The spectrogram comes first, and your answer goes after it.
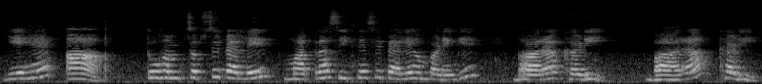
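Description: A woman teacher giving a children's Hindi phonics lesson, drawing syllables out slowly and calling the children "beta". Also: sits high. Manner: slow, drawn-out syllables for children. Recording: echoey room with faint background noise.

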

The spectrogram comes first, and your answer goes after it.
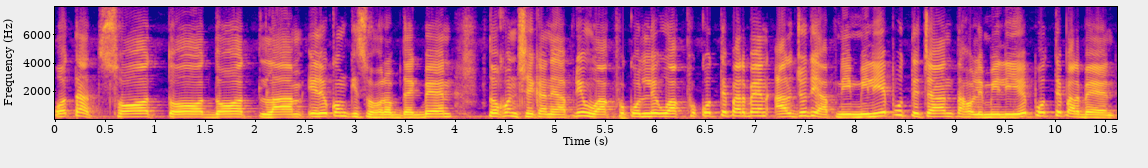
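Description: A man teaching Quran reading, spelling out words and chanting them slowly for the listener to repeat. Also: sits high, smooth. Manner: drawn-out chanted recitation, asks and answers himself. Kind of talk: slow spelled-out recitation lesson.

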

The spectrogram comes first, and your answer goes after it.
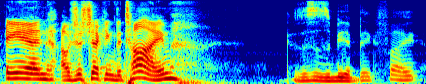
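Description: A man's voice: on the high side, animated, moderate pace, bright, forceful tone. A man in his thirties hosting and narrating a tabletop game as game master, in casual banter on a close studio microphone. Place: small studio, indoors. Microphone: close studio microphone on an arm.

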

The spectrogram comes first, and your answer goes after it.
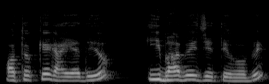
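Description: A woman teaching a language lesson, speaking slowly, repeating each example phrase and often checking in with her listeners. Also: medium pitch, mellow.

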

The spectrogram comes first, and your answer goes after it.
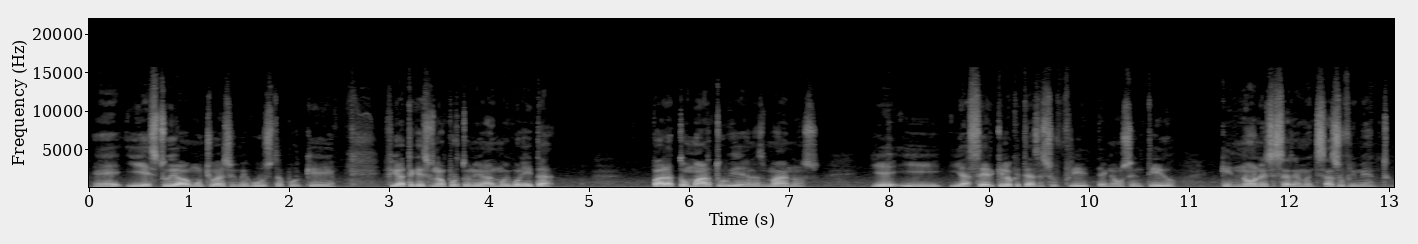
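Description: A middle-aged man, an actor being interviewed on a TV studio set, answering in a reflective, measured and earnest way on a lapel mic. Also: medium pitch, fairly even intonation, mellow. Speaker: actor guest. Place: TV studio set, seated in armchair.

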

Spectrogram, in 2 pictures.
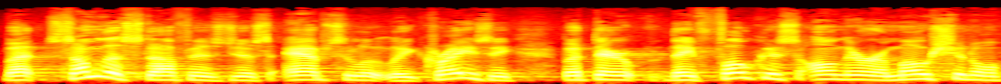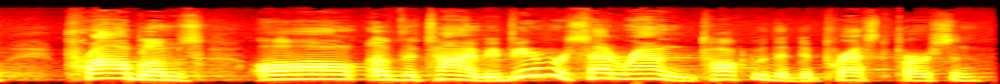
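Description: A middle-aged man preaching a sermon, telling stories in a conversational way and slipping into quick voiced quotes. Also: on the high side, animated, big-room sound. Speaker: pastor.

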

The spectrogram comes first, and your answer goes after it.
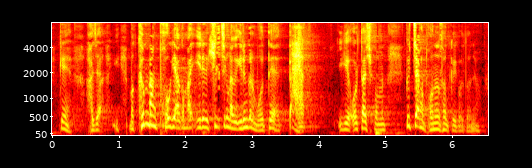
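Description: An older woman missionary tells her testimony to a church in quick, animated bursts and acts out the voices of others. Her words ring out with a long reverb in a large hall. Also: lowish voice, vocal fry, breathy edge. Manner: animated storytelling, acting out voices. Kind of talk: preaching a personal testimony.

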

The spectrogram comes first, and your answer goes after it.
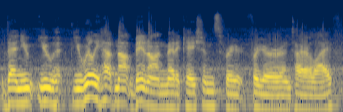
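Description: A man's voice: on the low side, fairly even intonation, moderate pace, darkish tone, highs cut off, slight background noise. A man asking questions as the interviewer in a casual, conversational interview.

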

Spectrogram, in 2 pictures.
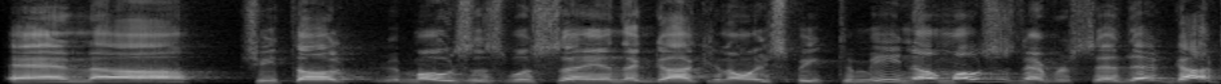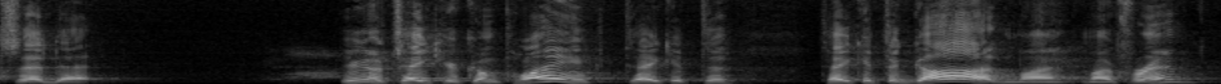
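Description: A man preaching from a church pulpit in a loose, talky style, with a voice pitched a little higher than most men's. He keeps checking in with his listeners and pokes fun at himself along the way. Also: a little mellow. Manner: conversational, self-deprecating asides, frequent "okay?" checks. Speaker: pastor. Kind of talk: sermon.

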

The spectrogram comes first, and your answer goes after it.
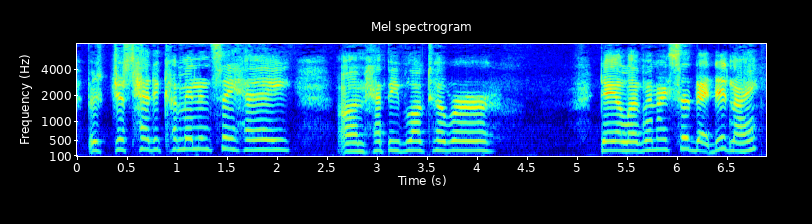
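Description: A woman's voice: fairly high pitch, a bit bright. A tired, sleepy woman vlogging casually from her bedroom at night, rambling with many ums and slightly slurred words. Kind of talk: casual vlog chat.

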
